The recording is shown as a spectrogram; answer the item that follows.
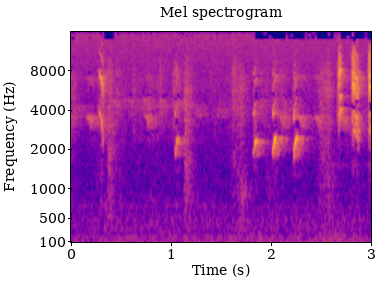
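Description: Short, high bird chirps, a mix of flight calls and a young bird's begging calls, come in a series of quick notes, several clustered close together, with quiet gaps between them.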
